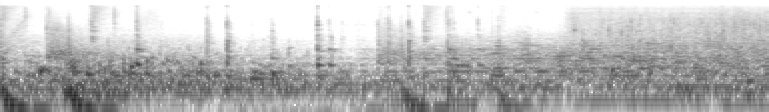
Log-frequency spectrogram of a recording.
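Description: Scuba bubbles rumble and gurgle underwater.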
